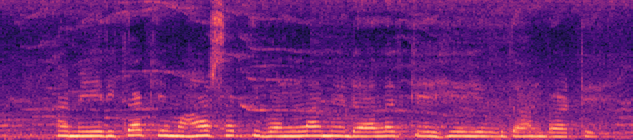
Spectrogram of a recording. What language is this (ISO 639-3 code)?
bho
